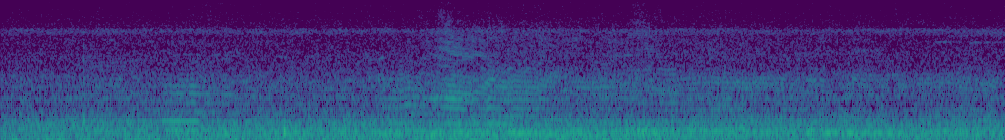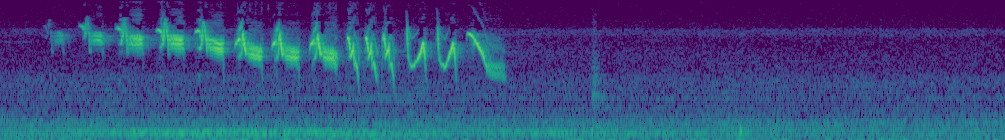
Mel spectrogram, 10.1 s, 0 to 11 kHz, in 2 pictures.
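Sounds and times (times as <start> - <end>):
common chaffinch song: 2.8 - 10.0.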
